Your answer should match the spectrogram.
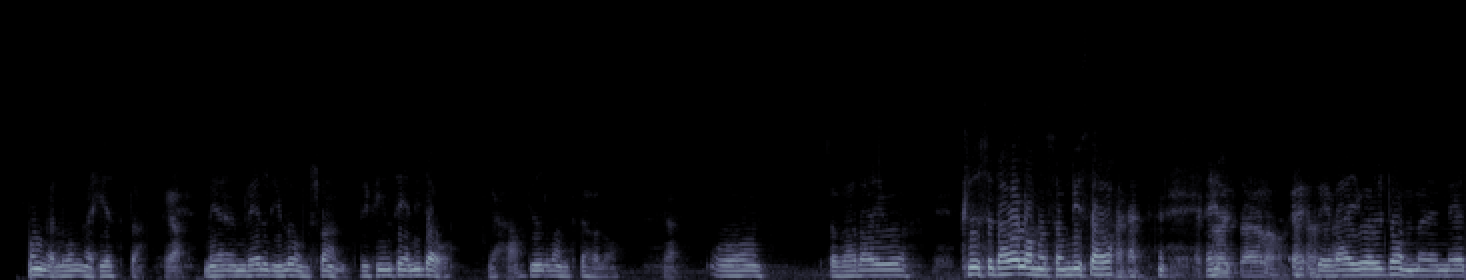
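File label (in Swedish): Äspö Skåne, Svenska sagor dialekter; Folkminnen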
